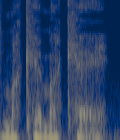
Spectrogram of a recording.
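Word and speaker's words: Makemake: The name is pronounced Make, a gentle rhythm that fits the world's serene nature.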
